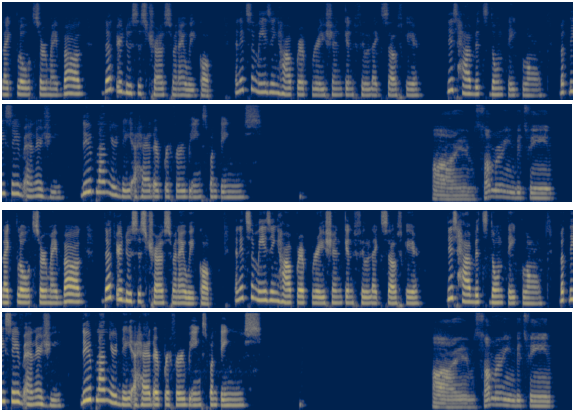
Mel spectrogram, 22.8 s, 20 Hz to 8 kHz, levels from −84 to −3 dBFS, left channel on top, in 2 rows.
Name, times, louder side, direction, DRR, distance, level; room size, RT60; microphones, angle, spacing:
voice 1, 0.0-1.6 2.0-4.2 4.7-8.4 8.9-10.8 11.2-12.6 13.0-16.6, right 7 dB, 85° right, 0.5 m, -30 dB
voice 2, 20.0-22.4, right 4 dB, 70° right, 0.8 m, -36 dB
6.5 x 3.2 x 2.4 m
head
